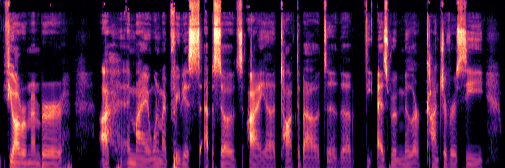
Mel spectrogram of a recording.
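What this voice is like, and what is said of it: Quiet, low voice. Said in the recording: “speaking in a very low voice, well, because I'm recording this late at night, so that's why my voice is sounding like that”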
